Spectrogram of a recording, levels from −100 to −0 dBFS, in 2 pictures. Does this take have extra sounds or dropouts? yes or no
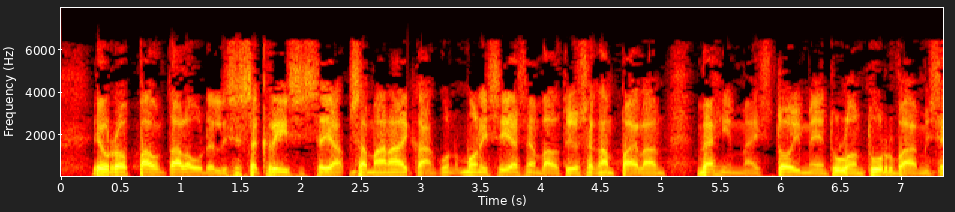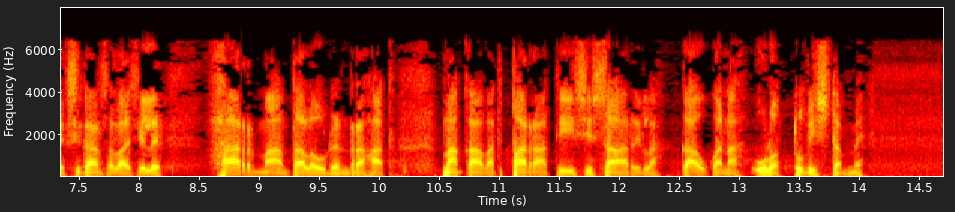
no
